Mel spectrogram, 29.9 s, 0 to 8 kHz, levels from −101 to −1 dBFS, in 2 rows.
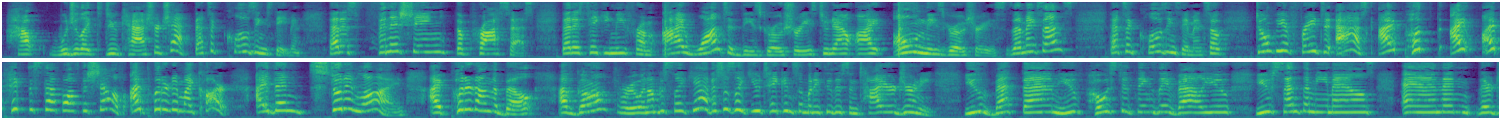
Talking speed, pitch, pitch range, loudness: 220 wpm, 325 Hz, 280-380 Hz, -21 LUFS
